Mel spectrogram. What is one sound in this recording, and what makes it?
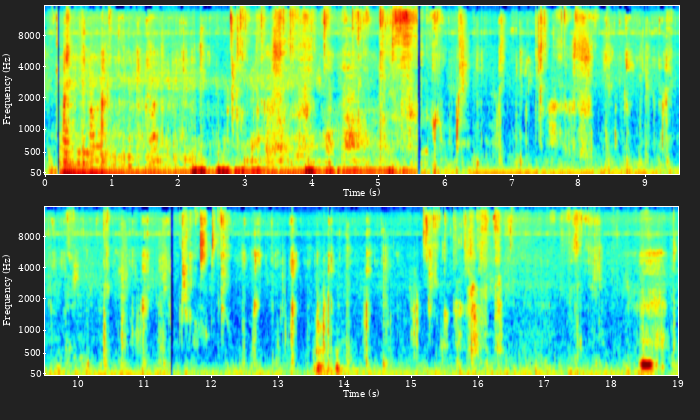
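A woman chews food close to a microphone, with wet smacking sounds.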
